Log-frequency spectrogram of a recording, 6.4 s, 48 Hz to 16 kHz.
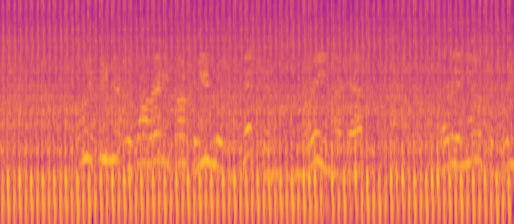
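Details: Rebuilt Briggs & Stratton 135212 5 HP flathead single-cylinder go-kart engine, previously seized valves and broken tappet, air cleaner fitted, started on choke: quick, even pops at steady speed, no knocks or misses; normal running after rebuild.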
